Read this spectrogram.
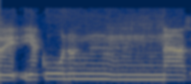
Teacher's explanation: the noon is a mushaddad letter. Here we have shadda, so you have to make it heavier. So yakunun nas, and it's a nasal letter as well. So we have to have a nasal sound as well as a greater emphasis here.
